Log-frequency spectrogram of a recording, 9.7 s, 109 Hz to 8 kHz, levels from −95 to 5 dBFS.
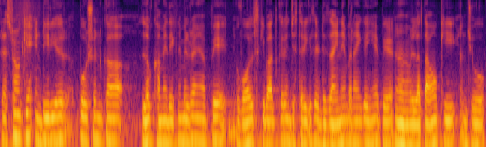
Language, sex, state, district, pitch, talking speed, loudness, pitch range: Hindi, male, Bihar, Darbhanga, 120 Hz, 180 wpm, -16 LUFS, 115-130 Hz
